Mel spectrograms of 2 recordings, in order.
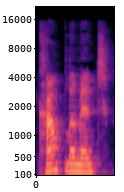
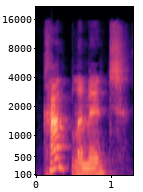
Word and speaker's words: complement: Word of the Day, Complement, for Week 3, Quarter 4. Let's take a look at your flashcard. Complement has 3 syllables, and the emphasis or stress is on the first syllable, com.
